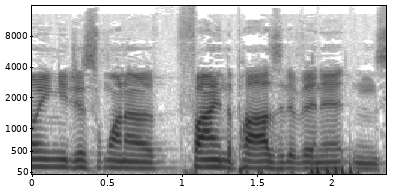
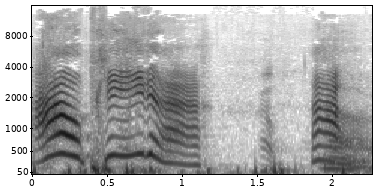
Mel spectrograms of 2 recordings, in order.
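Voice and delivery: put-on very high, swooping, drawn-out drunk woman voice; 13 semitones higher than usual. Showing another speaker one of his impressions: drunk Lois from Family Guy voice. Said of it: "drunk Lois from Family Guy".

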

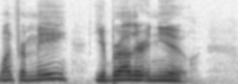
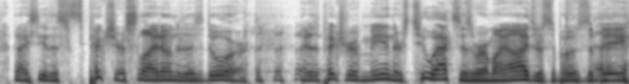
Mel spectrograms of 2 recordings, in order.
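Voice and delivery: usual speaking voice

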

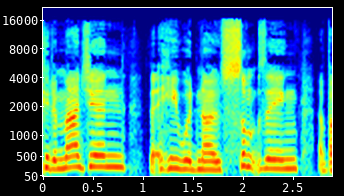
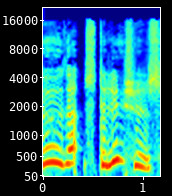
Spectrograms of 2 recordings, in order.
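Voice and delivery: pitched-up, put-on older British man voice; 7 semitones higher than usual. Imagining the presenter arriving home: Tim as a sixty-year-old British man. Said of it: "turns back into a sixty-year-old British man".

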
